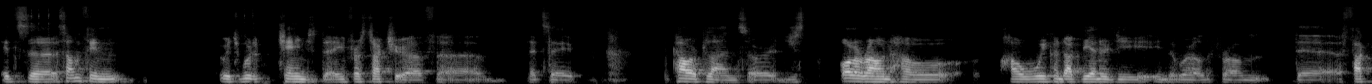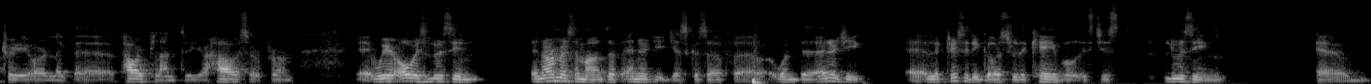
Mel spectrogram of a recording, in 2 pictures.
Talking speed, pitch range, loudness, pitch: 140 wpm, 110-130 Hz, -28 LUFS, 120 Hz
